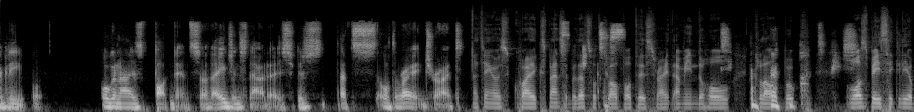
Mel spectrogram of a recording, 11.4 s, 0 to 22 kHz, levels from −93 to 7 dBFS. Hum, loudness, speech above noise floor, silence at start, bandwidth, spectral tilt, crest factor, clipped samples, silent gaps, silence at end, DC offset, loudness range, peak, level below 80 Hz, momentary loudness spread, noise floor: none; -28 LUFS; 49 dB; 0 s; 14 kHz; -4.5 dB/octave; 22 dB; under 0.1%; none; 0 s; under 0.1%; 4 LU; -8 dBFS; -52 dBFS; 13 LU; -78 dBFS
